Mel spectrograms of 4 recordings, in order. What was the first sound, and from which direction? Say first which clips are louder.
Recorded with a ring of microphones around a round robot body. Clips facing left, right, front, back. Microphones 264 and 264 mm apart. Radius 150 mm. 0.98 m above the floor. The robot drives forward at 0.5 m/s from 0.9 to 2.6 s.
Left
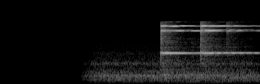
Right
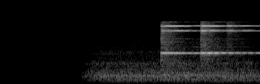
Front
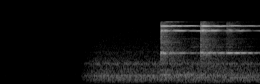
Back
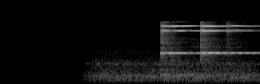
A doorbell: left 1 dB, even; 85° left.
